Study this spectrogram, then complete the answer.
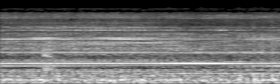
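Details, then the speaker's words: Goodman gas furnace on a no-heat call, inducer jumped out: steady high whine over airflow and burner roar; induced draft motor bearings slightly noisy but not thought to cause the no-heat fault. "You're right, it's whining a little bit. That's to vent the gas out. The gas exhaust out."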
